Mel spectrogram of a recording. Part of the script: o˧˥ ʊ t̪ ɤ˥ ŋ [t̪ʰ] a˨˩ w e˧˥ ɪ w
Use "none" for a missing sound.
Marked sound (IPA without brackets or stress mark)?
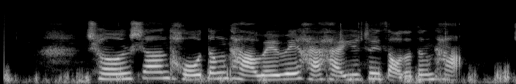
t̪ʰ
